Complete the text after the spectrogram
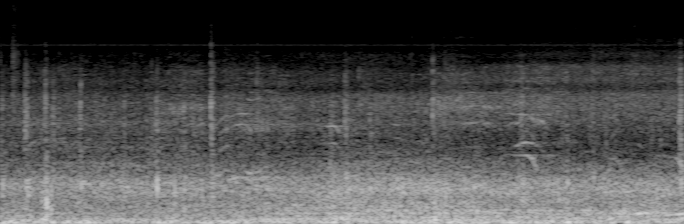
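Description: Ice skates scrape across outdoor ice.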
